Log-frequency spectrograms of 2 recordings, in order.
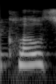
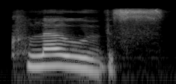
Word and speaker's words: clothes: must be there because if you don't it will sound almost the same as close close but it's not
